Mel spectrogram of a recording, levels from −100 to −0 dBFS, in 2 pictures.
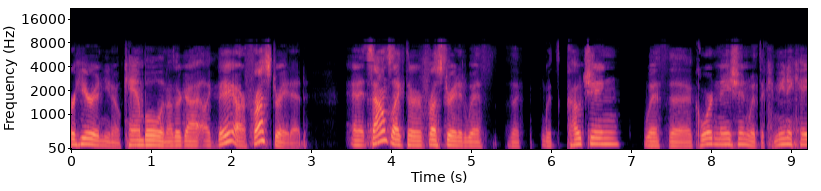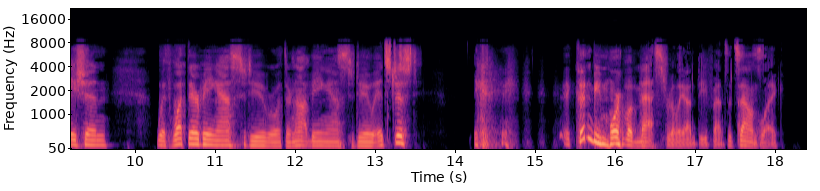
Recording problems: garbled, watery; badly; nothing above 7.5 kHz
abrupt cut into speech; at the start

